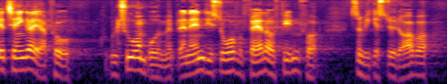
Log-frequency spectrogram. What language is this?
Danish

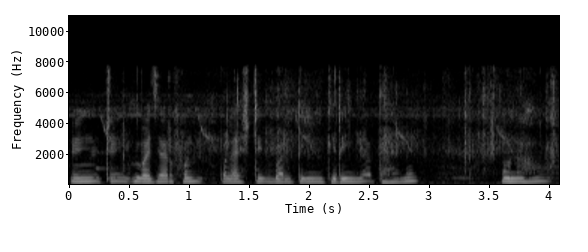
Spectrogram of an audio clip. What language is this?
Santali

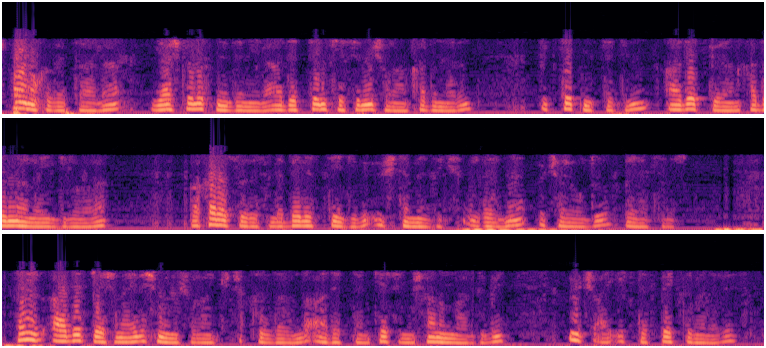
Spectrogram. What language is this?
Turkish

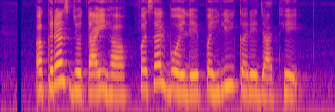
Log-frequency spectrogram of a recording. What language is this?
Chhattisgarhi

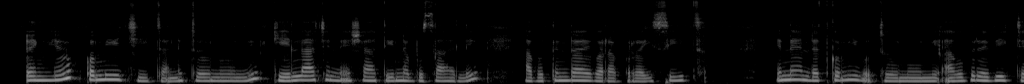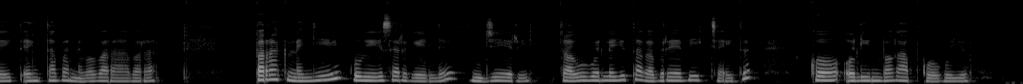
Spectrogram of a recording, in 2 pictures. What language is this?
Kalenjin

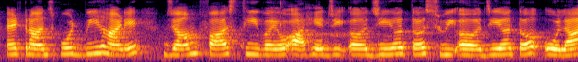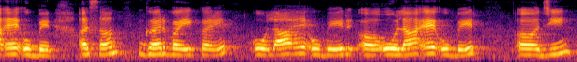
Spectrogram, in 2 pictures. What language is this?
Sindhi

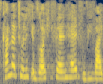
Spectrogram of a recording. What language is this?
German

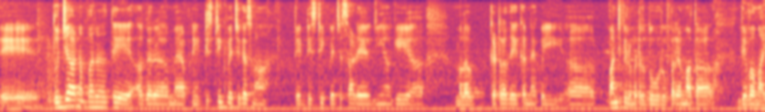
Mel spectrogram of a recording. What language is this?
Dogri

